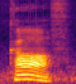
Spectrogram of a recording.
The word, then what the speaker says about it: calf: same but with an F it's like this calf calf calf you see knowledge knowledge where's this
